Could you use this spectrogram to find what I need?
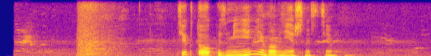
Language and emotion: Russian, neutral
